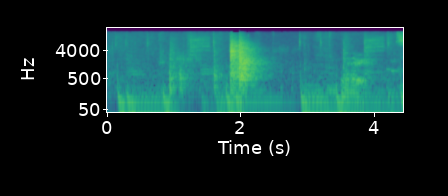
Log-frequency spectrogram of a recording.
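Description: Light clicks and knocks of a picture frame and its backing being handled on a table, with one louder short rush of noise about two seconds in, over background music.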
